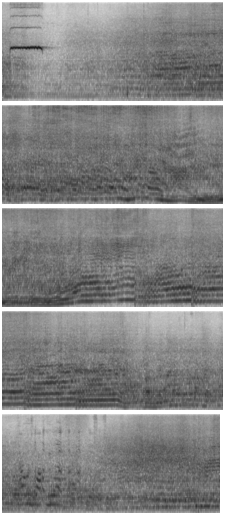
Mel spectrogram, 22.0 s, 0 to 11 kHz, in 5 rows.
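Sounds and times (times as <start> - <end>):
rally car engine accelerating: 1.2 - 22.0.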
